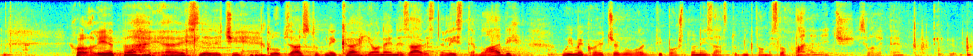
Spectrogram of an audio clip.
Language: Croatian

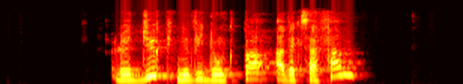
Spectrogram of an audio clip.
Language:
French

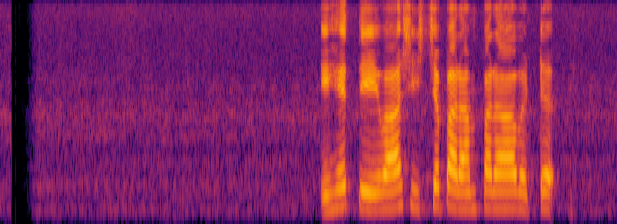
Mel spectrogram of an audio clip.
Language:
Sinhala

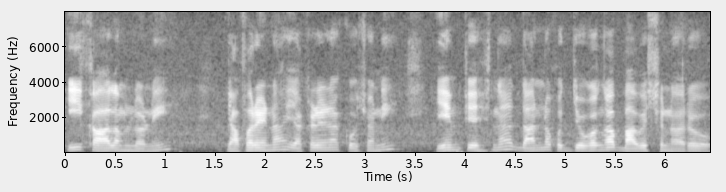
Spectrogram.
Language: Telugu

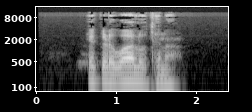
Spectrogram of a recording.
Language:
Shina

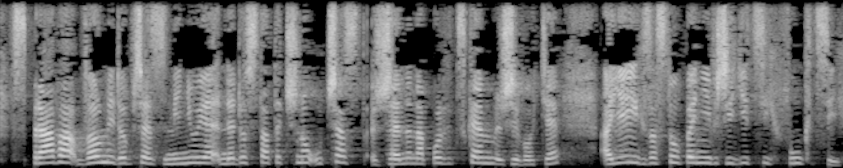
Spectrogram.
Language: Czech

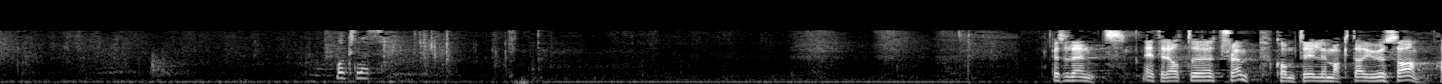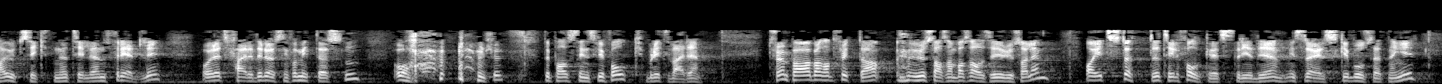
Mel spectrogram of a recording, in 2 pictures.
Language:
Norwegian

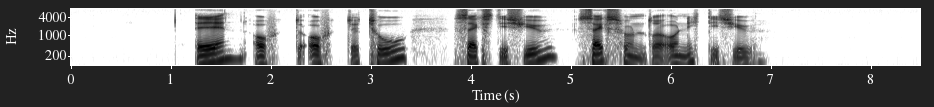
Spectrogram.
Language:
Norwegian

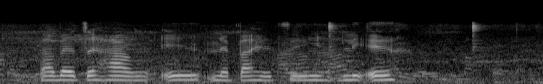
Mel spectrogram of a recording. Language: Southern Sotho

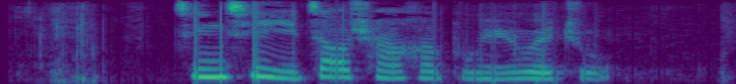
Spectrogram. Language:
Chinese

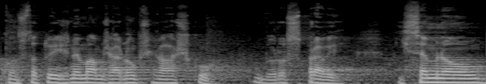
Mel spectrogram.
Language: Czech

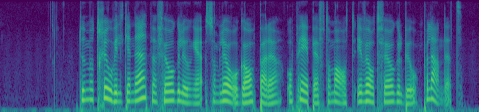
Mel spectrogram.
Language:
Swedish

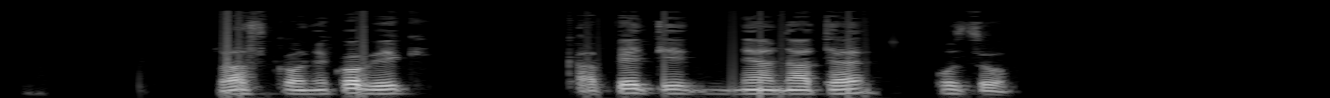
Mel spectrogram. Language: Laz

